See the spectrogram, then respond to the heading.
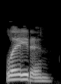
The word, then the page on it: ladin: British English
